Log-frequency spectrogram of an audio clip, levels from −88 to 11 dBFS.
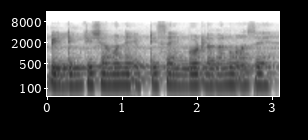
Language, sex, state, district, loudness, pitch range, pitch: Bengali, male, Assam, Hailakandi, -18 LUFS, 130-135 Hz, 130 Hz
